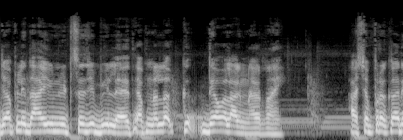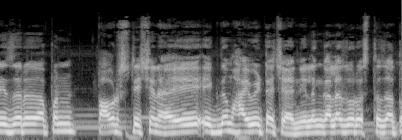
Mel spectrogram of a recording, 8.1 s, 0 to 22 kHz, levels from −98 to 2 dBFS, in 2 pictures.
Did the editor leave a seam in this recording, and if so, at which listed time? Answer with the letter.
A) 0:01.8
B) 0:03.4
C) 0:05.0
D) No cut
C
